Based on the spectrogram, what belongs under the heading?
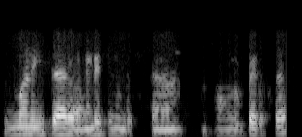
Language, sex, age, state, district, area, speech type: Tamil, male, 30-45, Tamil Nadu, Tiruchirappalli, rural, conversation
